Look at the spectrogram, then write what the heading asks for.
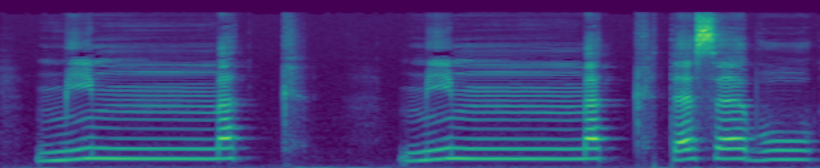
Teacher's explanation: الكاف ساكنا نبين فيها الهمس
